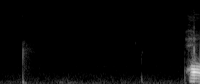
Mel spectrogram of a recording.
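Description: A pause in a man's speech, broken by one short click about a quarter second in and a fainter tick later; the man starts speaking again near the end.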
